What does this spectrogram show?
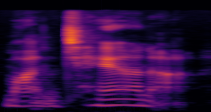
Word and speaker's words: Montana: It's a ma, mon, mon, but it's not stressed. We're not going to stretch it. We're not giving it the open hand treatment. And then we have a schwa, as our final syllable.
